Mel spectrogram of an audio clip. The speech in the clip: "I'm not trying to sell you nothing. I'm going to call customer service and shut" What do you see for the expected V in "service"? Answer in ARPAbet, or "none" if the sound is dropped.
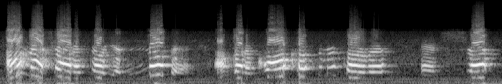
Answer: V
